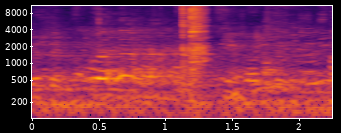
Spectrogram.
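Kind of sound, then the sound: household object, glasses clinking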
